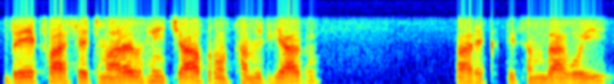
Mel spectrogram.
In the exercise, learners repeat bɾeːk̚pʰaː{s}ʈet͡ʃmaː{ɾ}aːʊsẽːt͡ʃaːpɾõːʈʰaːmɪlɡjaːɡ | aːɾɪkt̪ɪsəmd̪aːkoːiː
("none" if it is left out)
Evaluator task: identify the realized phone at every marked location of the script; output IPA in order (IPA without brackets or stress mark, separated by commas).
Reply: s, ɾ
